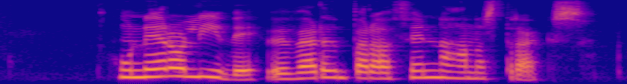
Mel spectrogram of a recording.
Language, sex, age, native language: Icelandic, male, 30-39, Icelandic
